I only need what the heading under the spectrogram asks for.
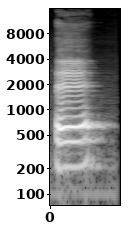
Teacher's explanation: हम बोलते हैं ए, होठ गोल नहीं हुए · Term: अवृत्ताकार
